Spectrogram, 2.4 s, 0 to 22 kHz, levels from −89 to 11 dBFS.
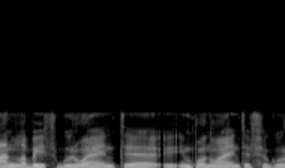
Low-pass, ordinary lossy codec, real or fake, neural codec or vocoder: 7.2 kHz; AAC, 96 kbps; real; none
